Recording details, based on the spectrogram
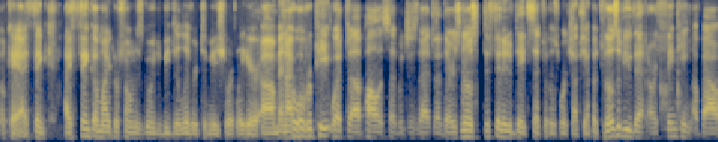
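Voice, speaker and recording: At a very fast pace, a man speaks in a medium-pitched voice with ordinary pitch variation. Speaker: university student media administrator. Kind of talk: meeting presentation. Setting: meeting room with audience, no microphone. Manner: loud. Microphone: speaking without a microphone.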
